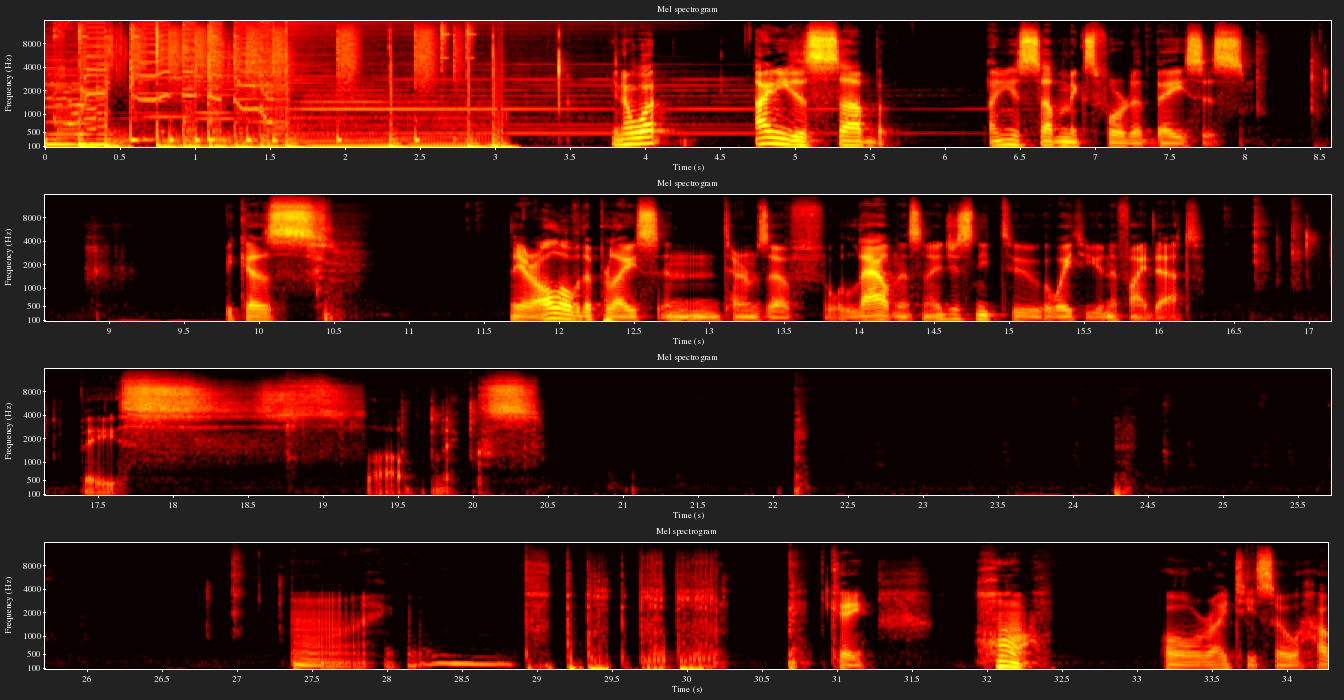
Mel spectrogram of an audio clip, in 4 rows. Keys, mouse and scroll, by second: 0.3-1.0 scroll down 4, 2.4 scroll down 2, 2.9 space, 3.2 scroll down 2, 5.3-5.9 scroll up 2, 5.9 scroll up 1, 7.1 click, 8.3 ctrl+shift+n, 11.3 click, 12.2-13.6 drag, 13.9 click, 15.0 scroll down 2, 16.1 click, 16.4-20.4 typing, 22.3-22.8 scroll down 2, 23.2-23.6 scroll down 2, 23.9-24.2 scroll down 2, 24.5-25.5 scroll down 2, 25.6-26.0 scroll down 2, 26.1-26.5 scroll up 2, 27.2 ctrl+Up, 30.1 ctrl+Down.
